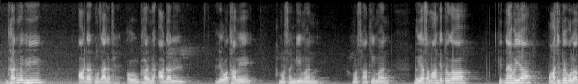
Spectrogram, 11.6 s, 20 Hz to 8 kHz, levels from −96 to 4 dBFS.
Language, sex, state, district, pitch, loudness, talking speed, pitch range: Chhattisgarhi, male, Chhattisgarh, Bilaspur, 165 Hz, -16 LUFS, 145 wpm, 155-190 Hz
